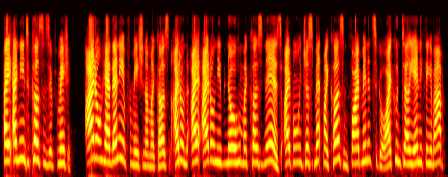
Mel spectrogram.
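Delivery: fast mock Southern accent. Streamer in a mock Southern accent, mimicking the suspect. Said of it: "do you like Majestic with the southern accent".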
